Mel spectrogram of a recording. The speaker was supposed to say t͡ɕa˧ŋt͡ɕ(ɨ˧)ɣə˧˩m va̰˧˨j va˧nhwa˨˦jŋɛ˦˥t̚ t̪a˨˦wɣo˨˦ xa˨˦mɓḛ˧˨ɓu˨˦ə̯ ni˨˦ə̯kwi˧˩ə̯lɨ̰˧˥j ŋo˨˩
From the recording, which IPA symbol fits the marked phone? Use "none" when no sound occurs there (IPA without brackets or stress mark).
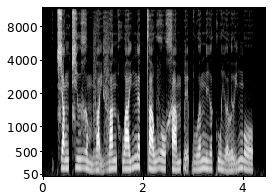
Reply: ɨ˧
